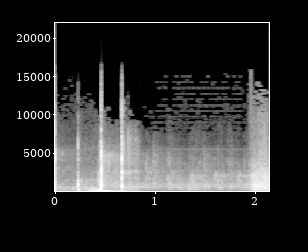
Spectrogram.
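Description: Four sharp knocks or taps in quick succession within the first second, over quiet room sound in a large hall.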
